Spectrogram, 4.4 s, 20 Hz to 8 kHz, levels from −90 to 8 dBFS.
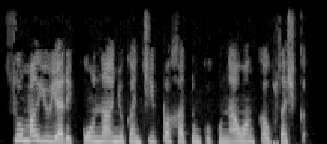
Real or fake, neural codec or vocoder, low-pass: real; none; 7.2 kHz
